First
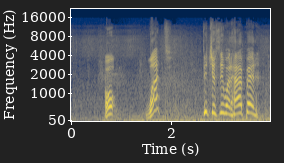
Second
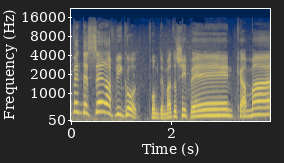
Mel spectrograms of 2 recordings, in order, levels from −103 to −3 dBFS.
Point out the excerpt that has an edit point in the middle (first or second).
second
